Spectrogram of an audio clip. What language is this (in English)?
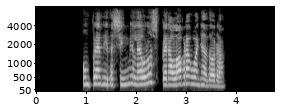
Catalan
